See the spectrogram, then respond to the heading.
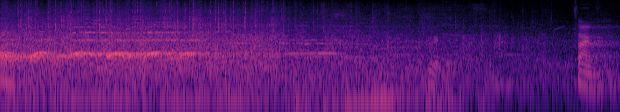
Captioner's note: cheering; applause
